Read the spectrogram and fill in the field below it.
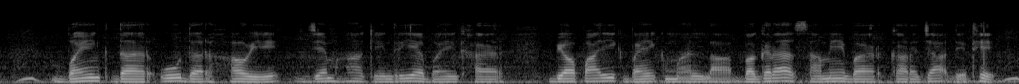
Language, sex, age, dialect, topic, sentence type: Chhattisgarhi, male, 25-30, Northern/Bhandar, banking, statement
